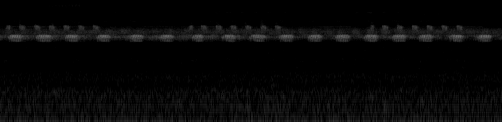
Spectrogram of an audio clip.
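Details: Crickets and other insects singing together in mid-autumn, regular pulsed chirping at a steady beat of roughly two per second, a second layer of quicker trills above, faint low hum beneath.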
